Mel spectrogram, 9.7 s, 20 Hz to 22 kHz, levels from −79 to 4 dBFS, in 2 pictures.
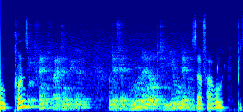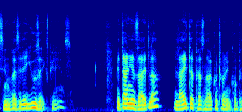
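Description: From 0.58 s to 3.88 s the speech abruptly turns roomy and hollow, loses its low end, drops by around 5 dB, and sits over a bed of room noise roughly 25 dB below the speech. At 3.88 s it snaps back to full, close sound just as suddenly. This is a switch to a distant microphone: the close mic's signal was likely lost, so the recording fell back on a mic further away, which captured more room and less voice.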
